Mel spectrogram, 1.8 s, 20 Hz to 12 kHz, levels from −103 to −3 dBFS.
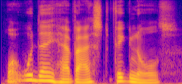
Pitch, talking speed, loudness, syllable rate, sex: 130 Hz, 200 wpm, -19 LUFS, 5.5 syllables/s, male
